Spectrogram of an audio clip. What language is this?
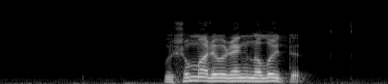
Faroese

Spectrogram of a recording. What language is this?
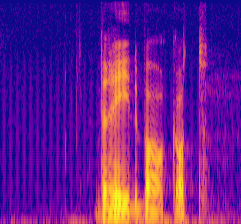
Swedish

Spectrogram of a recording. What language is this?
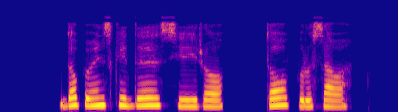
Pashto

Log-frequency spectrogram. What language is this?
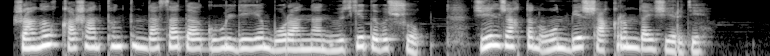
Kazakh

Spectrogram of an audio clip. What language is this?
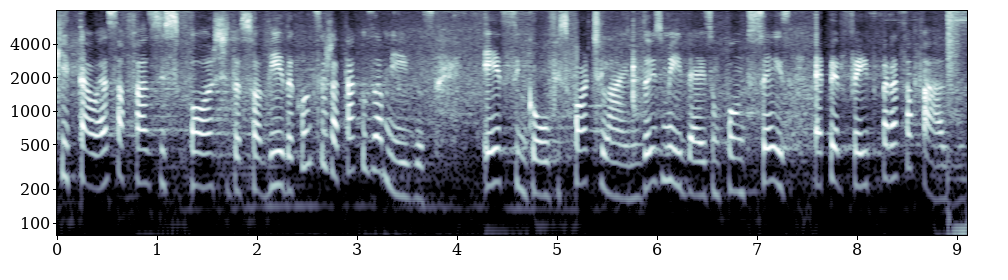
Portuguese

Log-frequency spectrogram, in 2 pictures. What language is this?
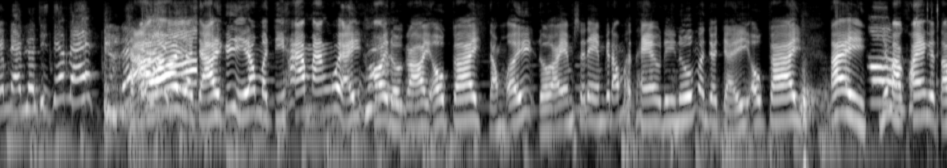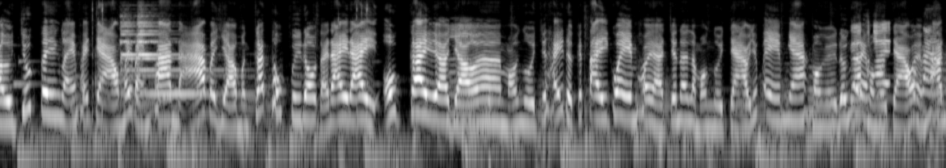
Vietnamese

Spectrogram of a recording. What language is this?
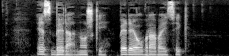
Basque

